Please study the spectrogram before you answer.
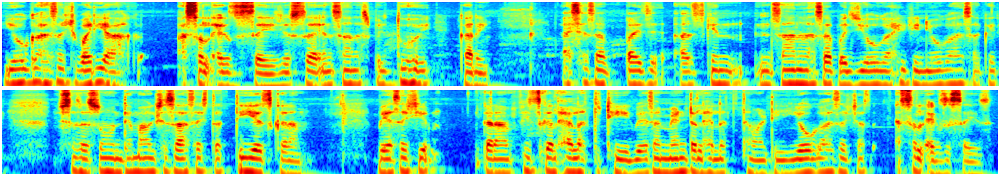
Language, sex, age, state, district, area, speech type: Kashmiri, male, 45-60, Jammu and Kashmir, Ganderbal, rural, spontaneous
